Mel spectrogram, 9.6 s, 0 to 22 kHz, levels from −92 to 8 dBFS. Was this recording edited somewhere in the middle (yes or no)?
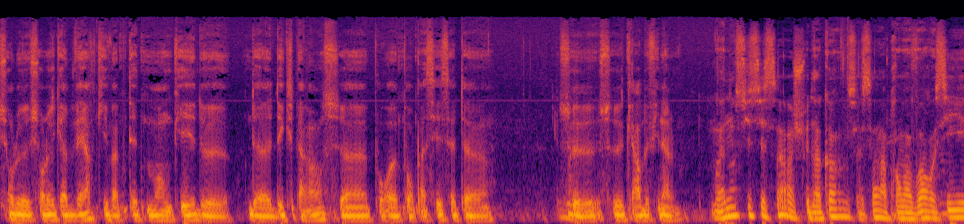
yes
